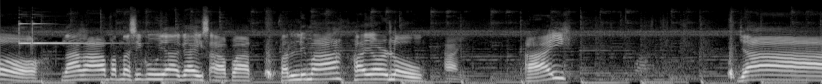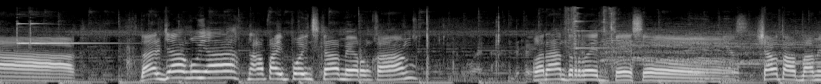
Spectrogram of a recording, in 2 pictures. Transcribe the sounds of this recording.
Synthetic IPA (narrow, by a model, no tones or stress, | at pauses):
onɐakɐʔaːpɐt̪̚nɐsɪkuːjaɡajsʔaːpat̪̚pɐllɪmahajoɹlow | haj | d͡ʒa | d̪aːhɪld͡ʒaɐŋkuːjanɐkɐfajb̚po̞jnt̪skɐmɛːɾoŋkɐŋ | wanhand̪ɾɛɾɛd̪̚pɛːso | ʃawt̪awt̪̚d̪aːmɪ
